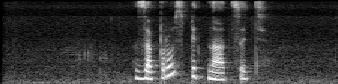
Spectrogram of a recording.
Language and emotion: Russian, neutral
